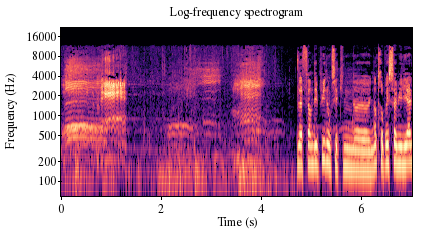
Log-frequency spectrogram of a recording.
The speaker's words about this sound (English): a sheep farmer, calls to a herd of his sheep at his family farm, Ferme du Puy, near the town of Dreux in France's Centre region.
